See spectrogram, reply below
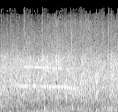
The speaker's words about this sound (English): Give them a hand today.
